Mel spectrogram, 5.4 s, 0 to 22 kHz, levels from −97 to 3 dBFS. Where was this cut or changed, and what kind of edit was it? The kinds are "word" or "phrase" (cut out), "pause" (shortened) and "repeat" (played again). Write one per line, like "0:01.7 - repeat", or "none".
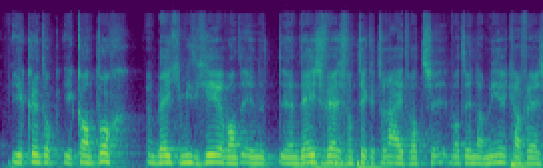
none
